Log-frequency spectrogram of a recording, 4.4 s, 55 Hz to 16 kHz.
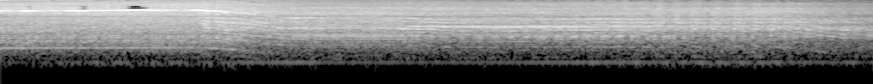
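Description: A DeWalt DWP849X rotary polisher runs with a steady electric motor whine that drops slightly in pitch after about a second as it settles under load, a constant close hum with no talking.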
